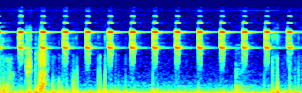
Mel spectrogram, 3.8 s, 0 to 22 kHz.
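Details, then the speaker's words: KWS-AC301-100A panel meter reading about 231 V: sharp, high beeps repeat evenly, about 3.5 per second, nonstop. The over-voltage alarm is tripping because of how the threshold was set (230 V mentioned, 250 V claimed). "Hiện tại thực tế nó 231 phẩy mấy vô lấy nhưng mà mình cài đặt là 250v thì cứ kêu tít tít"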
